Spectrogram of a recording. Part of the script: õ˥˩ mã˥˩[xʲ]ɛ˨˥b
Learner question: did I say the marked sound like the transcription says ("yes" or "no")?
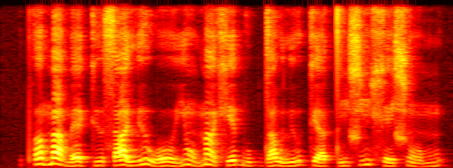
yes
